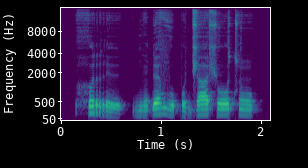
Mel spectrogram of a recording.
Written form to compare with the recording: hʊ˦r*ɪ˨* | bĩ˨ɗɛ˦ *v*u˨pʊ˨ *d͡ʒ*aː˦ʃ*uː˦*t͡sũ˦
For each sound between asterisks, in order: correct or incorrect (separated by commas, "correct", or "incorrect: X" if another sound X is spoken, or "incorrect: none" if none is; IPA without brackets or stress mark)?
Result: correct, correct, correct, incorrect: oː˦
